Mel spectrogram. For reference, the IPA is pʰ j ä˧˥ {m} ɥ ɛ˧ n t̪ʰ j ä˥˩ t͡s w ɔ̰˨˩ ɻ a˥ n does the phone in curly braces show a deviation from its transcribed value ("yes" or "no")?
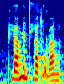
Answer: no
